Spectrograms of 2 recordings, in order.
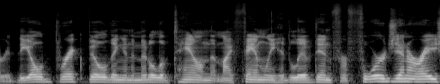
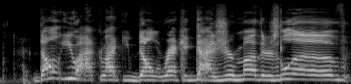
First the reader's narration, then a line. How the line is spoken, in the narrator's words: she caterwauled directly into my ear in that thick West Virginia accent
